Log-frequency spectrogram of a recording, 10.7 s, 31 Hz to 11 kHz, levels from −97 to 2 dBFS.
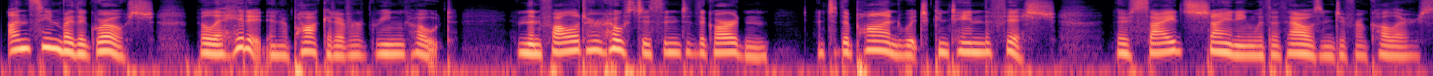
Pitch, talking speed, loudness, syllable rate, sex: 185 Hz, 210 wpm, -19 LUFS, 6.1 syllables/s, female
